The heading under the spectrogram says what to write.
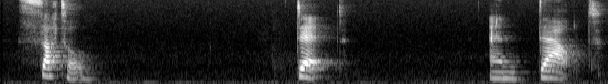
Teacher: my lips aren't closing and coming together to form the b sound i'm just pronouncing the t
